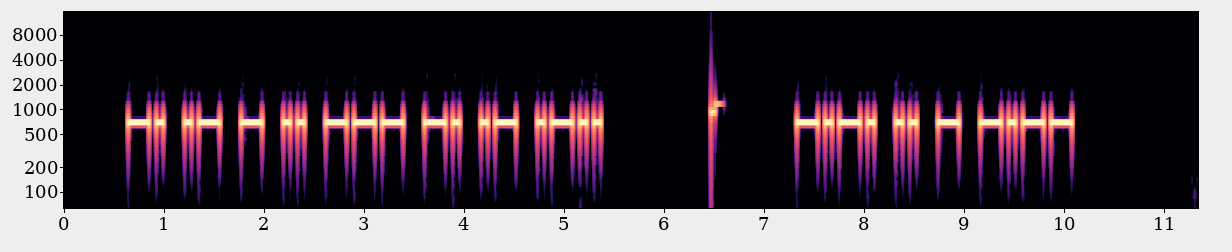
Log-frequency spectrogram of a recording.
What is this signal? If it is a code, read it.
Morse code, heard as a keyed tone, about 17 wpm, 700 Hz. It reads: NATIONAL CITY
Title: Sets of 2 Words - New Word Drill - 17wpm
